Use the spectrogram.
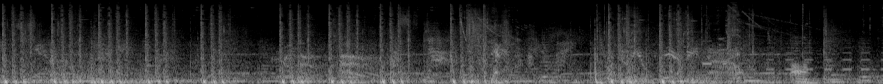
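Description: Rapid gunfire from a weapon in the Halo Infinite single-player campaign, dense bursts of shots and impacts running nearly continuously over game music and effects.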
